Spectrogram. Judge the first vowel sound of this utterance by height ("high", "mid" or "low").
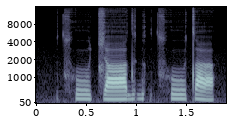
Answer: high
